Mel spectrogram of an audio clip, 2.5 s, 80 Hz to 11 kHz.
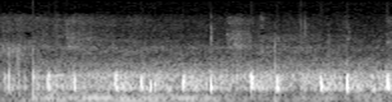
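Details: Fetal heartbeat heard with a handheld fetal Doppler on the pregnant abdomen, volume started low: rapid, regular galloping whooshes about 140 a minute, within the stated normal 120–160 range.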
